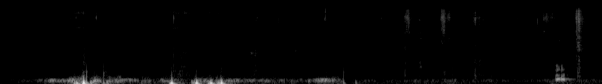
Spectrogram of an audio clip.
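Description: Tarot cards being shuffled by hand, a few soft riffling bursts and light taps close by, quiet and intermittent with gaps between.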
